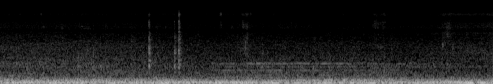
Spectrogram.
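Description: A car's engine idling, a steady low rumble heard from inside the cabin, with two light clicks in quick succession about a second and a half in.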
